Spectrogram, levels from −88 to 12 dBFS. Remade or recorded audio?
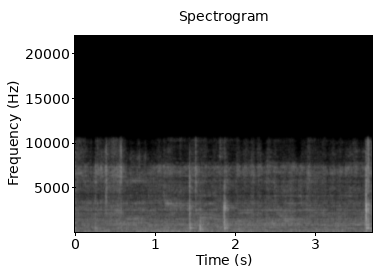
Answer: remade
